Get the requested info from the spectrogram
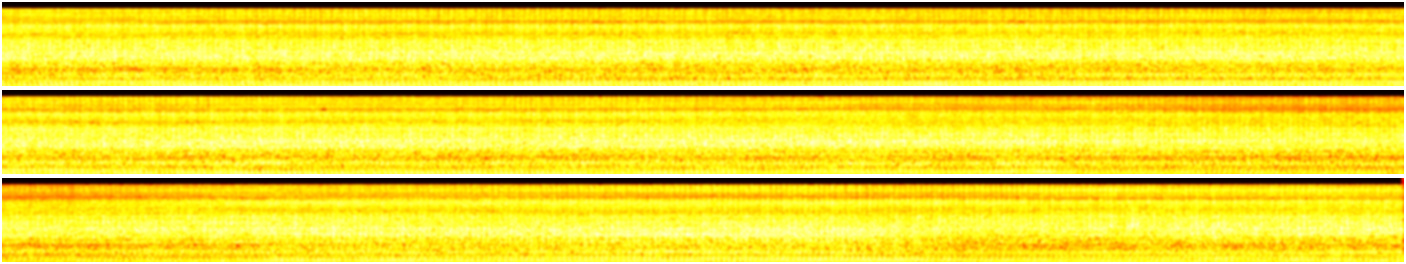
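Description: An engine running steadily at a constant idle, with an even hum that holds throughout.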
